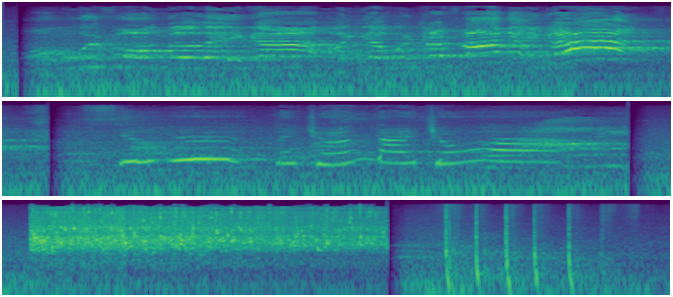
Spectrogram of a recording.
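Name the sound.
running tap water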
